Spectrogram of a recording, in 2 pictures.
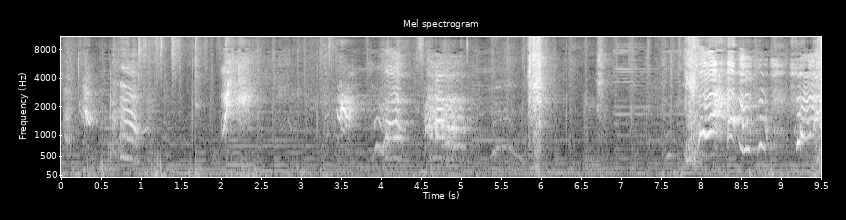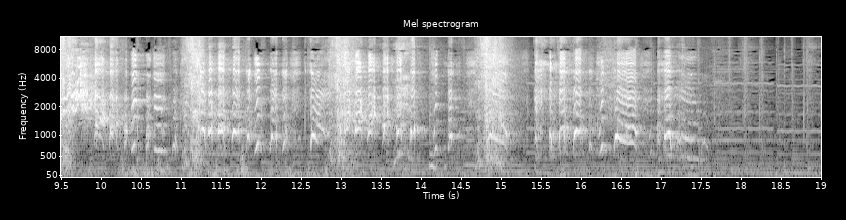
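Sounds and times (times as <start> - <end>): baby laughing: 0.0 - 1.4, 2.0 - 2.7, 3.3 - 6.2, 7.5 - 17.7
background music: 0.0 - 19.0.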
